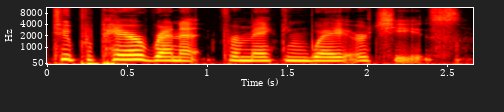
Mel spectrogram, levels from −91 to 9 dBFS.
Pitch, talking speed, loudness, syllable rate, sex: 225 Hz, 180 wpm, -17 LUFS, 5.3 syllables/s, female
